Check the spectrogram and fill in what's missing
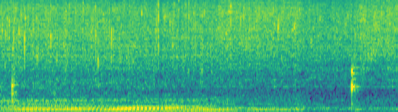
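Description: Mushrooms fry in a pan with sliced onion, curry leaves, ginger and green chili, giving a steady, dense sizzle. Occasional soft scrapes of stirring and a faint tap rise over the constant crackle.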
